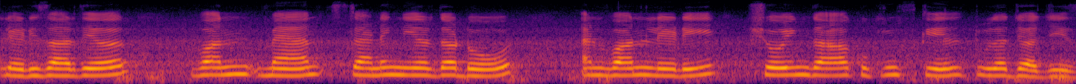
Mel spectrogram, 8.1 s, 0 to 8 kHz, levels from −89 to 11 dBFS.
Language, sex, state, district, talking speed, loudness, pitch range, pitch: English, female, Punjab, Fazilka, 140 wpm, -16 LUFS, 205-225 Hz, 215 Hz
